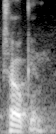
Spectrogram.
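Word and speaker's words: Tōkon: I might be saying the name wrong. Yeah, no, you're saying right. Token.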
